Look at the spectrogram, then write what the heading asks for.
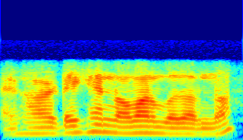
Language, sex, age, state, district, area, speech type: Assamese, male, 18-30, Assam, Dhemaji, urban, conversation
